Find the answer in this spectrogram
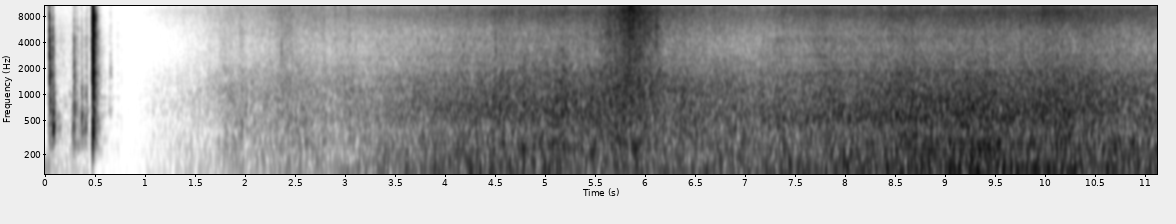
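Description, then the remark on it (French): Rough, stormy sea waves on a beach in northern France on a starless, icy night with a very high tidal coefficient roar in a dense, continuous rush that swells up after a couple of brief clicks, with gusting wind buffeting the microphone; no voices. “C'est une nuit sans étoiles, sur une plage du nord de la France. Le coefficient de marée est très fort, la mer est déchaînée et la nuit glaciale”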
